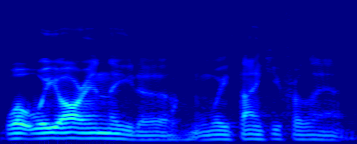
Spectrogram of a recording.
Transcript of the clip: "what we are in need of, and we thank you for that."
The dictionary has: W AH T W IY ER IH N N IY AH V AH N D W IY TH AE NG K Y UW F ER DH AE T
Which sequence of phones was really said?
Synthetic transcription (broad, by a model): W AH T W IY ER IH N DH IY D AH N W IY TH AE NG K Y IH F ER DH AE T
